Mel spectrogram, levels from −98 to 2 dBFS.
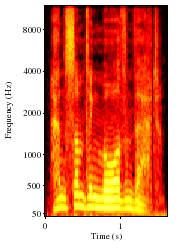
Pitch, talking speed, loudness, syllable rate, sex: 135 Hz, 185 wpm, -14 LUFS, 4.9 syllables/s, male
